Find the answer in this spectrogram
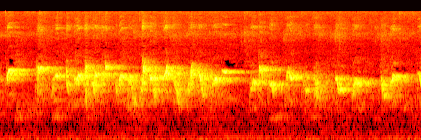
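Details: Sooty-headed bulbul ropel song as a lure for young birds: quick cascade of bright, slurred, bubbling notes, dense and continuous, with a few higher whistled accents.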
